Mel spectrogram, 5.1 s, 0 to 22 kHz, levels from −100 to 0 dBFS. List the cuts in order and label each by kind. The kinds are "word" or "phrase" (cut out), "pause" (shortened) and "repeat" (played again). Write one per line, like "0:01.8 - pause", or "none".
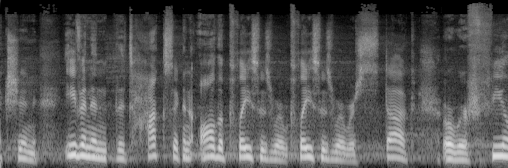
0:01.0 - word
0:01.8 - phrase
0:02.9 - repeat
